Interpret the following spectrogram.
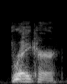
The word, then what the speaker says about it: Breaker: heard read the name is it pronounced brecker or breaker breaker bond breaker so so if he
